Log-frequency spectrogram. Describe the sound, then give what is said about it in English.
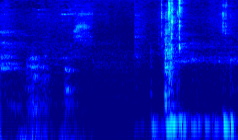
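A dog barks and yelps in short bursts, a couple of quick ones and then a longer, louder run of barking after a brief pause. “Are you going to keep the dog barking in?”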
